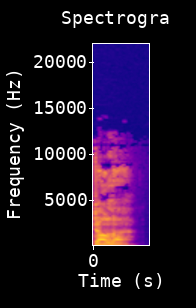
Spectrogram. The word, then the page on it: dollar: British English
